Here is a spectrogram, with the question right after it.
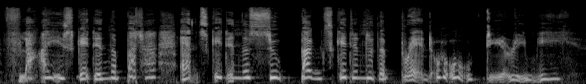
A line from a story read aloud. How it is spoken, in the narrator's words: muttering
